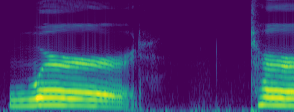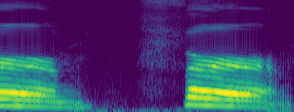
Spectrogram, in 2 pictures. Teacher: So the final challenge is mispronouncing the as in stir. Now, the as in stir is a special vowel sound. Because it's always associated with the R sound, especially in American English, where the R is actually pronounced.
